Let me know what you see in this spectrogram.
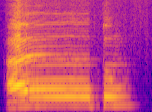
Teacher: Nun kosong bertemu dengan ta, didengungkan dua harakat. Sembunyikan huruf nun.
